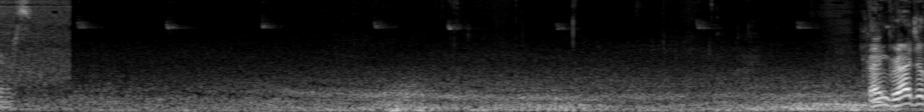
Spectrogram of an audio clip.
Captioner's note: plane engine revving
